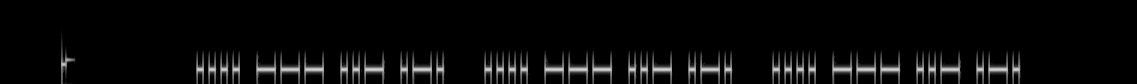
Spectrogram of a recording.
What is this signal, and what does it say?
Morse code, heard as a keyed tone, about 20 wpm, 700 Hz. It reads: HOUR HOUR HOUR
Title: Top 500 Words Repeated 20wpm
